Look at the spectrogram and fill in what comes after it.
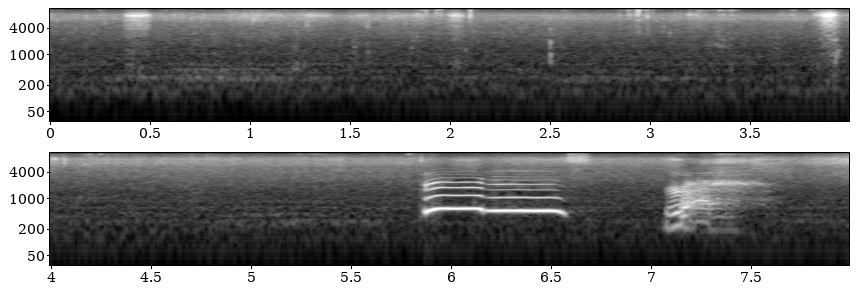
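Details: Brutus, a Boston Terrier, playing in a sprinkler on a hot summer day: a steady, high, harmonic whine lasting about half a second, followed by one short rough yelp, over a faint hiss of spraying water.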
